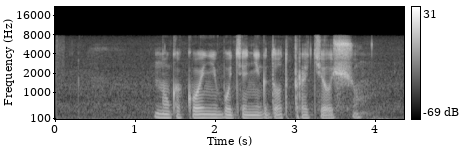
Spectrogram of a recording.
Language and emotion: Russian, neutral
